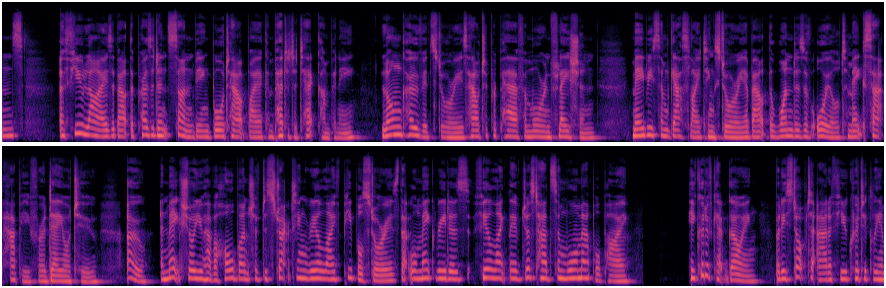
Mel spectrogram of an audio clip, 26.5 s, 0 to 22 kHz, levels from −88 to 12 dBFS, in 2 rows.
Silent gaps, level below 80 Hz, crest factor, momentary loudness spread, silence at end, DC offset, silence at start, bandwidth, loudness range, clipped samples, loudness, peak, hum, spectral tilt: 22.85-23.09 s; -74 dBFS; 20 dB; 7 LU; 0 s; under 0.1%; 0 s; 17 kHz; 2 LU; under 0.1%; -27 LUFS; -6 dBFS; none; -4.5 dB/octave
